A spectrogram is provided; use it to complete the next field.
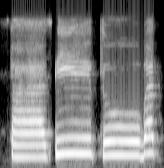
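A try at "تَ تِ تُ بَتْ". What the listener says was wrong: Belum ada aliran udaranya. Ketika sukun tuh pasti kedengeran banget. Kalau makrosnya benar.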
